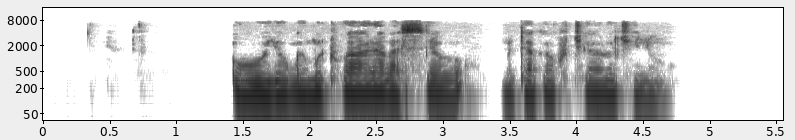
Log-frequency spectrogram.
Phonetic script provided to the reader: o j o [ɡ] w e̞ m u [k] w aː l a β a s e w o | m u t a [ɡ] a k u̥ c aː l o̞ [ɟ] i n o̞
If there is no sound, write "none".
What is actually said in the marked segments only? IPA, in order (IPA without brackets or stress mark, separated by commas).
ɡ, t, k, c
